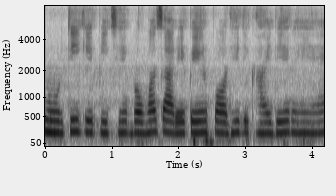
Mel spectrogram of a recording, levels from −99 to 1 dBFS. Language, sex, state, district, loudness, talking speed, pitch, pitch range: Hindi, female, Chhattisgarh, Bilaspur, -15 LUFS, 145 wpm, 200 Hz, 195-205 Hz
